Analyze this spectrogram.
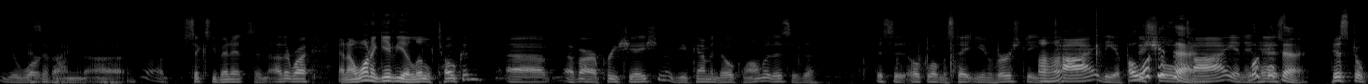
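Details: Adult male speaker; typical speech.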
